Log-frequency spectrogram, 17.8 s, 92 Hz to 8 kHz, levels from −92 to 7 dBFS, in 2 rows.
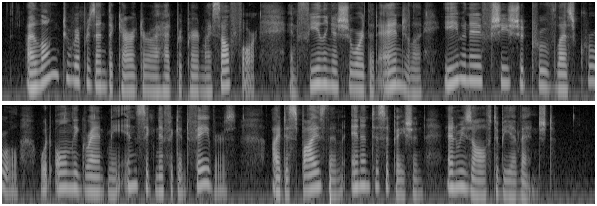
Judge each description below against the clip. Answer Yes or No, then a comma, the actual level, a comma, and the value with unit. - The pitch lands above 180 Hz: No, medium, 170 Hz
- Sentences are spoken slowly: Yes, slow, 130 wpm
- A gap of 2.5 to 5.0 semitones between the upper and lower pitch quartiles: No, wide, 5.6 semitones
